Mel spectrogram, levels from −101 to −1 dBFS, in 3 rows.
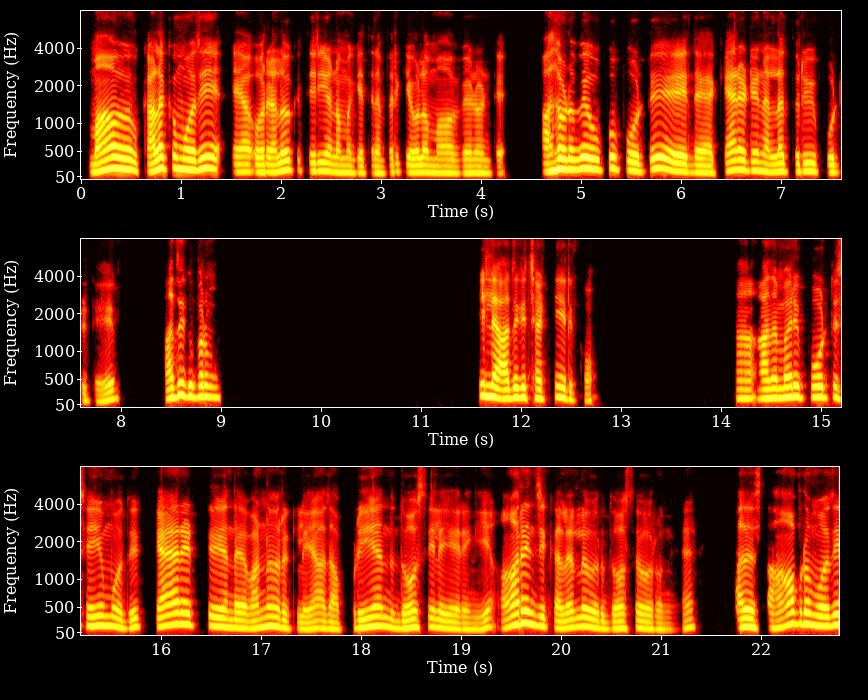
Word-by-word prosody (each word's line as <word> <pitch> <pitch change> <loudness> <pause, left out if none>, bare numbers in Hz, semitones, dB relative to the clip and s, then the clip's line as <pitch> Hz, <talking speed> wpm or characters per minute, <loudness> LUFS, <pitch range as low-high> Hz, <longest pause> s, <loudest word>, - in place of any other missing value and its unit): மாவு 190 +6 +6 0.2
கலக்கும்போதே, 185 +2 +4 0.3
ய 135 - 0 0.2
ஓரளவுக்கு 155 +6 0
தெரியும் 150 -3 -1
நமக்கு. 125 -1 -4
எத்தன 120 0 -6
பேருக்கு, 130 0 -6
எவ்வளோ 130 0 0
மாவு 120 0 -3
வேணுன்ட்டு! 120 -1 -4 0.5
அதோடவே 180 +4 +6
உப்பு 195 +4 0
போட்டு, 155 +5 +1 0.3
இந்த 130 0 -3 0.2
கேரட்டையும் 160 -2 +1
நல்லா 140 +2 0
துருவி 145 0 -2
போட்டுட்டு, 120 -4 -6 0.7
அதுக்கப்புறம் 195 -2 +2 2.7
இல்ல, 200 - +5
அதுக்கு 175 +2 +3
சட்னி 160 +4 -1
இருக்கும். 125 -3 -10 1.4
ஆ. - - -3 0.2
அத 165 +1 +3
மாரி 185 +2 +4
போட்டு 185 0 0
செய்யும்போது, 165 -6 -1 0.2
கேரட்டு 190 0 +1
அந்த 145 -2 -1
வண்ணம் 160 +5 0
இருக்கு 130 -4 -5
இல்லையா? 115 +2 -3
அது 125 - -4
அப்டியே 135 +7 -2
அந்த 155 -4 -3
தோசையில 145 +1 -2 0.2
எறங்கி, 110 +3 -6 0.2
ஆரஞ்சு 195 -3 +3
கலரில 140 +6 -1
ஒரு 130 - -4
தோசை 130 +2 -4
வரும்ங்க. 105 -2 -9 0.6
அதை 155 0 +4 0.2
சாப்பிடும்போதே, 185 +4 +1
155 Hz, 120 wpm, -22 LUFS, 130-180 Hz, 2.7 s, மாவு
